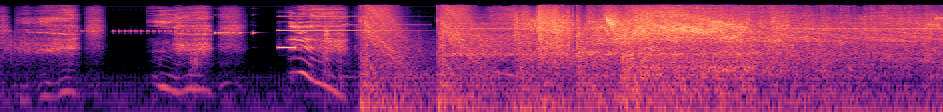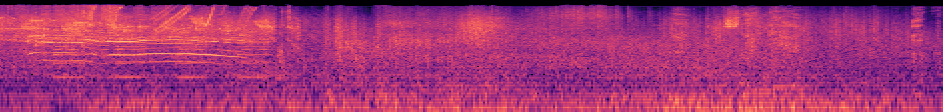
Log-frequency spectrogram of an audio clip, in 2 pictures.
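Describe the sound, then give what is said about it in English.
A sci-fi beam rifle fires with a sharp zap, then a Zaku mobile suit, destroyed with one shot, blows up in a loud, roaring explosion that rumbles on for several seconds amid warbling electronic tones. “Zaku destroyed with only one shot?”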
